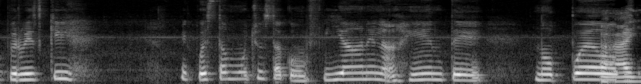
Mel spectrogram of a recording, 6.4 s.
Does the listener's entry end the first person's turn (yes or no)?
no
